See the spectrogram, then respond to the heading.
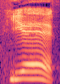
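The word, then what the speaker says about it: แยก: Initial consonant is the yor yak y sound, and then the final consonant is the gor gai, which has, as a final consonant, it has like an unreleased k sound.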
